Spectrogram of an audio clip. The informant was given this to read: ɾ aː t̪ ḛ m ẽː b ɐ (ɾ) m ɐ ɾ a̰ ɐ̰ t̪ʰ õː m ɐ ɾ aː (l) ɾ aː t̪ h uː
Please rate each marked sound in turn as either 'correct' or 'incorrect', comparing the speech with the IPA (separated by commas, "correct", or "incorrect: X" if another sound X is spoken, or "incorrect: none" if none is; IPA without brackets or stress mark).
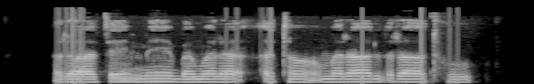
incorrect: none, correct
